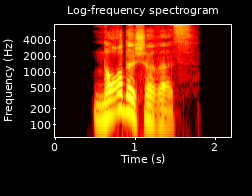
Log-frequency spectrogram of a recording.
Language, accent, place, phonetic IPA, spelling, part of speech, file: German, Germany, Berlin, [ˈnɔʁdɪʃəʁəs], nordischeres, adjective, De-nordischeres.ogg
- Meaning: strong/mixed nominative/accusative neuter singular comparative degree of nordisch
